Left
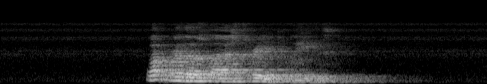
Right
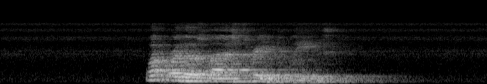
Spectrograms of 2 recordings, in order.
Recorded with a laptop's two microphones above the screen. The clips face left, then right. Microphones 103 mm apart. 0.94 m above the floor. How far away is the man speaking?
About 1.5 m.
